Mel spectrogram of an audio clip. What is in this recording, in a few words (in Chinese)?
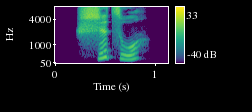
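"十足", Chinese; HSK6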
